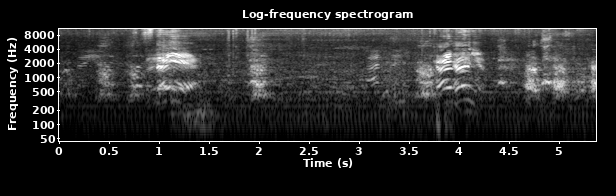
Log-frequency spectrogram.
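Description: Dogs at an obedience demonstration in Bulgaria give a few short yips and whiny barks at moderate distance over a steady low hum, with people talking softly in the background.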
